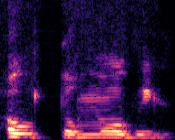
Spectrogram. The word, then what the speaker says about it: automóvil: Au sería una sílaba, to, segunda sílaba, mo, tercera, y vil, cuarta, ¿cierto?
